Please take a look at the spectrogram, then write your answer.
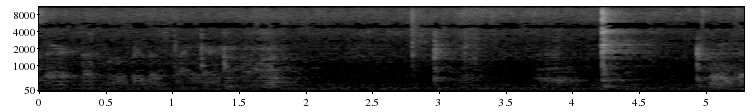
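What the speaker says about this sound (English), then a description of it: "These are bubbling" Garlic bubbling and sizzling in a pan over a fire, a soft steady crackle with scattered sharper clicks and scrapes, fairly quiet and close, with no talking.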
